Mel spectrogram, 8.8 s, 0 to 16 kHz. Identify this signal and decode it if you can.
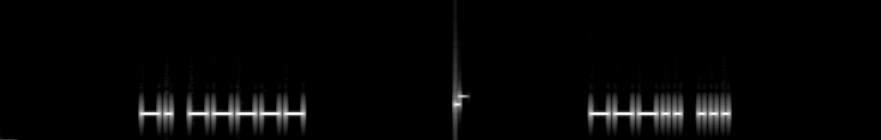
Morse code, heard as a keyed tone, about 20 wpm, 700 Hz. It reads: N0 8S
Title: Single-Letter Single-Number 20wpm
